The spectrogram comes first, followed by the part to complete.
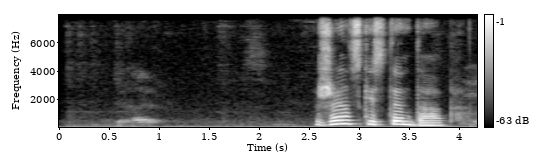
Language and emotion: Russian, sad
